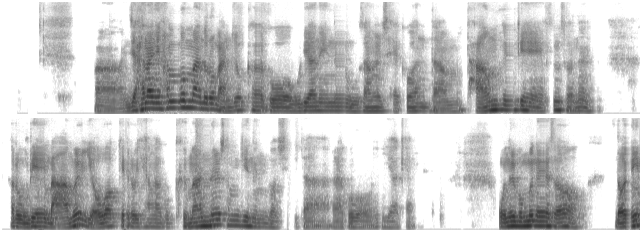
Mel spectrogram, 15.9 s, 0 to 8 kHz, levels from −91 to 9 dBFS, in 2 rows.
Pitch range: 95-125 Hz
